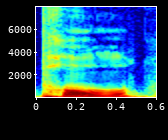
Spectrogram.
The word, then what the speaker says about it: Porl: off of Paul and if you say it like I say it like poll that basically is poor 'el but this clearly interviews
